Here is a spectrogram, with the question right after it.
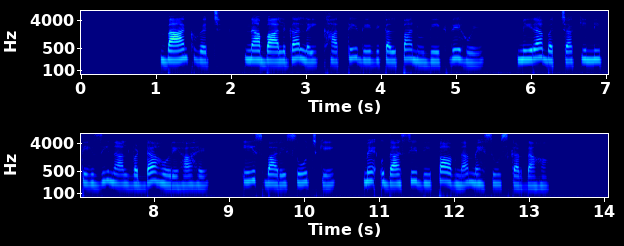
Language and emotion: Punjabi, sad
